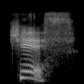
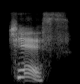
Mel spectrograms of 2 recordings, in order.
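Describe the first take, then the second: First: The word ends with a hissing S sound. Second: The same.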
